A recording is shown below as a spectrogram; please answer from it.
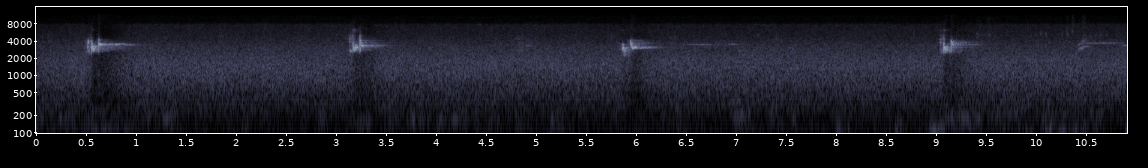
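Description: Four sharp, high bird calls spaced evenly about three seconds apart, each a brief bright chirp against quiet background hiss.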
